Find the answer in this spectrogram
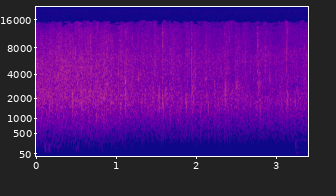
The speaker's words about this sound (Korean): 우리 귀한 선교사님, 우리 하나님께서 힘내십시오. 큰 박수로 우리 모시도록 하겠습니다.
